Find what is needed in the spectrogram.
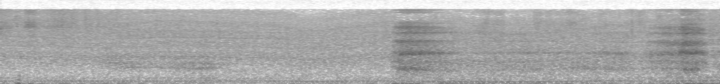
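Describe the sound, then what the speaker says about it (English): Pugs snoring nearby, two distinct wheezy, snorting breaths about three seconds apart, faint over a constant hiss of background noise. "The pugs are still snoring."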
